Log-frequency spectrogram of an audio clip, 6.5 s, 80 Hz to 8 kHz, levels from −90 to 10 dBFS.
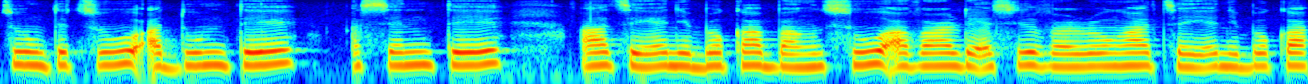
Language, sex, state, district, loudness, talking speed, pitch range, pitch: Mizo, female, Mizoram, Aizawl, -15 LUFS, 245 wpm, 215-230 Hz, 225 Hz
